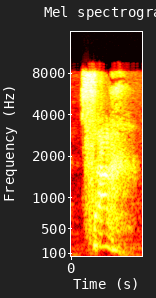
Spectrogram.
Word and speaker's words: Sah: Ham escribe con las letras H-A-M. Saj se escribe con las letras S-A-H. La H suena siempre como J.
